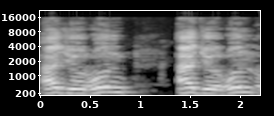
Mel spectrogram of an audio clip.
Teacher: را پر تنوین ہے اور پیش اوپر حرکت ہے، تو آپ نے را کو موٹا کر کے ادا کرنا ہے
